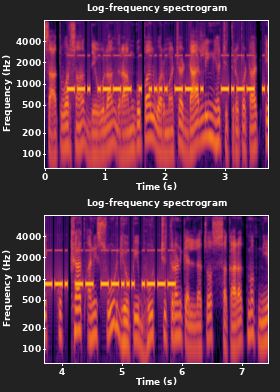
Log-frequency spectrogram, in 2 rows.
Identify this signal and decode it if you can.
Morse code, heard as a keyed tone, machine-sent, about 28 wpm, 850 Hz, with speech in Goan Konkani. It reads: GJEHZ YPM7J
